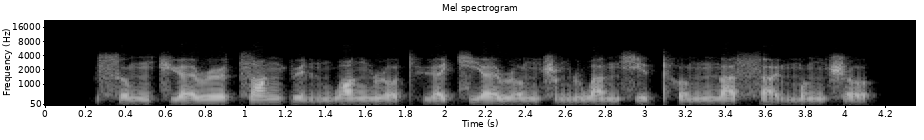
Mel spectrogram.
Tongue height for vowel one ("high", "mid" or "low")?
high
